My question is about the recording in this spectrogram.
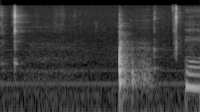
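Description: Folded paper slips shifting in a glass jar, then a single sharp knock about a second in as the glass jar is set down on a wooden table, followed by a light paper click.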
